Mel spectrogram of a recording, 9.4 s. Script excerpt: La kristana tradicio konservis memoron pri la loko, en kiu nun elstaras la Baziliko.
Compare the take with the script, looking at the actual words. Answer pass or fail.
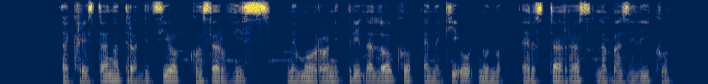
pass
